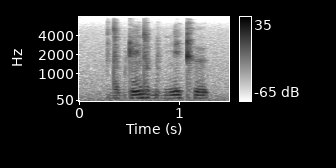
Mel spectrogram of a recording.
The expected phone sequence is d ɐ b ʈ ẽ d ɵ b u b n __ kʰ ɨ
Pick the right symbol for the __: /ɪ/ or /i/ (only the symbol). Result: i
